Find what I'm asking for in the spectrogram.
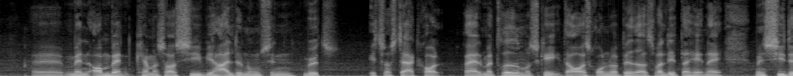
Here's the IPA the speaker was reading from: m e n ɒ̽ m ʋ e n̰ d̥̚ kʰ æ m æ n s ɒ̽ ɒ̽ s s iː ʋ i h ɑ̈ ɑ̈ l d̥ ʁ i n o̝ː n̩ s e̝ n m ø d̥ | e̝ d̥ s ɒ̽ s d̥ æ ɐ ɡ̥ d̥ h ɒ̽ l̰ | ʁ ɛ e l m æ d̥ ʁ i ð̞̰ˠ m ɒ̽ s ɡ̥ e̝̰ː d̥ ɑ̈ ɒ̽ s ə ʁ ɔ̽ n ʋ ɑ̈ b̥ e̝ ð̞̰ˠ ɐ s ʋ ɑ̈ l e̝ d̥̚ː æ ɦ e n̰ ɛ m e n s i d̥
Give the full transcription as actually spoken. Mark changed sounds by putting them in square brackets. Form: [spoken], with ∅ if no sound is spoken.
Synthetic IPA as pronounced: m e n ɒ̽ m ʋ e n̰ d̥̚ kʰ æ m æ n s ɒ̽ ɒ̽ s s iː ʋ i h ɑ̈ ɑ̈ l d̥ ʁ i n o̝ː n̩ s e̝ n m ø d̥ | e̝ d̥ s ɒ̽ s d̥ æ ɐ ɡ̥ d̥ h ɒ̽ l̰ | ʁ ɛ [æ] l m æ d̥ ʁ i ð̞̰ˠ m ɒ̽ s ɡ̥ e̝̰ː d̥ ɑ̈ ɒ̽ s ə ʁ ɔ̽ n ʋ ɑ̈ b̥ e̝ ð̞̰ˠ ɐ s ʋ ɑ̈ l e̝ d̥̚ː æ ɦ e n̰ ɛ m e n s i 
